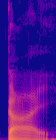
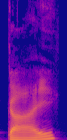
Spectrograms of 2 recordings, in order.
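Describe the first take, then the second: First: The pitch dips low and then rises. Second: The pitch rises from mid to high.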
